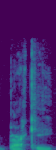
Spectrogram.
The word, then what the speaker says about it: Bakke: It was in line, O'Connor's opinion was in line with the ruling in Back, that's spelled B-A-K-K-E, pronounced Back, or some people say Backy,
